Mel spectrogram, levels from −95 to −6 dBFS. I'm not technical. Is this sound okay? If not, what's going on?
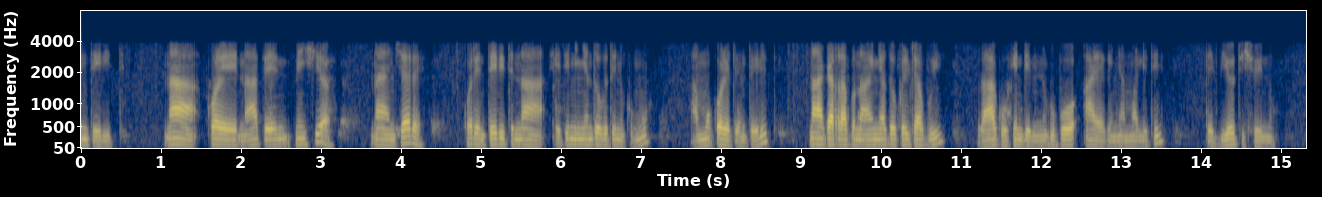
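No. The whole recording passes through the iLBC codec, a low-bandwidth internet-calling format. It removes everything above 4 kHz, so the speech sounds muffled and slightly rough and synthetic. The coding damage is plainly audible from start to finish.

There is also an echo leak: a faint copy of the speech trailing about an eighth of a second behind it. From 0.51 to 1.61 s it is very quiet. From 3.21 to 14.63 s it is clearly more noticeable. This is likely a loudspeaker at the other end whose echo canceller let some of the sound back into its microphone.

Two short dropouts are lost iLBC frames, where data went missing and the decoder filled the gap by repeating the last bit of sound. The first runs from 2.88 to 2.91 s and lasts 20 ms. The second runs from 9.16 to 9.21 s and lasts 40 ms. Each is a brief buzzy hold, and the speech recovers immediately after.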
